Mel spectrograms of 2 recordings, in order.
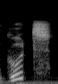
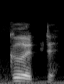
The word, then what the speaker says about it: good: So on this word here, instead of saying gut and pronouncing a T, it's good. Good. Okay, push the tongue back. You don't want your tongue to touch your teeth. Okay, one more time. Good. Good. Good. Good. That's better. Okay, one more time. Good. Good. Great. That's the D sound. That's the D sound at the end of a word.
